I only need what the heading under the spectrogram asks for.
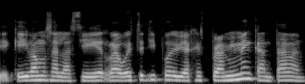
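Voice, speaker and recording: A woman speaks at a medium pitch. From León, Mexico. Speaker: environmental engineering student and composting entrepreneur. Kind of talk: casual interview.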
